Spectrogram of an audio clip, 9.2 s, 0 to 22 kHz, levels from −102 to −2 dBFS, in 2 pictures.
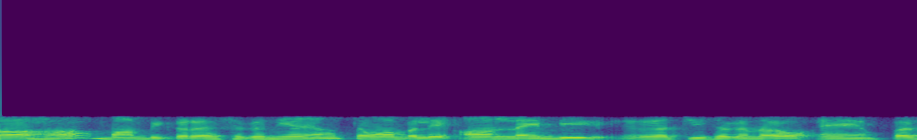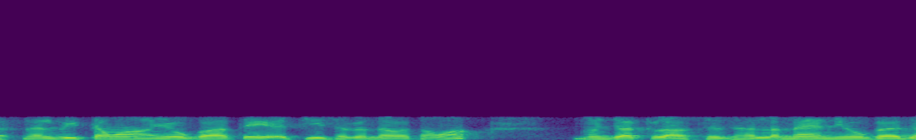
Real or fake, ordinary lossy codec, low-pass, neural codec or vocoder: real; none; 3.6 kHz; none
